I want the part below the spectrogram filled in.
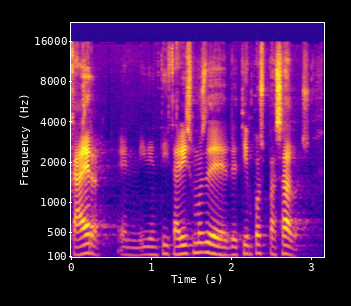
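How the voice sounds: The speaker is a man. His tone is slightly mellow.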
